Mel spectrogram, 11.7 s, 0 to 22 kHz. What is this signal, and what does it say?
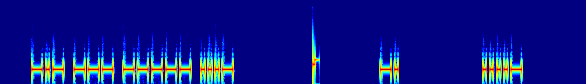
Morse code, heard as a keyed tone, about 17 wpm, spaced as for 10 wpm, 700 Hz. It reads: KO0V N4
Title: USA Call Signs - 4 Characters - 8x Character Spacing - 17wpm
